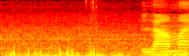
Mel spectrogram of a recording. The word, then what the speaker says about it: llama: Next लामा एंड एल्पका। देखिए जो इसका प्रोनाउंसिएशन है यहाँ पे आप देख सकते हैं, प्रोनाउंसिएशन मैंने दे रखा है LLAMA लिखा है ना, लामा, एंड ये क्या है, एल्पेका, अल्पेका।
